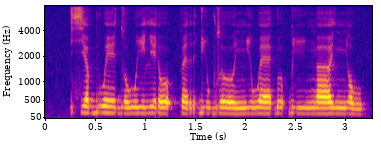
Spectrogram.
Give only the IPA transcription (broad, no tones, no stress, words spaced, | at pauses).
sʲɐb we dowilʲe ɾoʔpɛr ɠiwɡlʊːɲi wɛɠʊ ɓiːŋɐːlʲɲɔw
